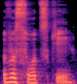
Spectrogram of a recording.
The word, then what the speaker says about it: Wysocki: Wysocki, I think you pronounce it. In my culture, that would be Vysotsky. And I know that Charles has Polish heritage, so that probably how they would pronounce in his original language. But I know in America they say Wysocki, which actually means high or tall in many, Slavic languages.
